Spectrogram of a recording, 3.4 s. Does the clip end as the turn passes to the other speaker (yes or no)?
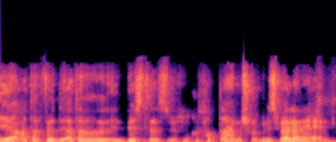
no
